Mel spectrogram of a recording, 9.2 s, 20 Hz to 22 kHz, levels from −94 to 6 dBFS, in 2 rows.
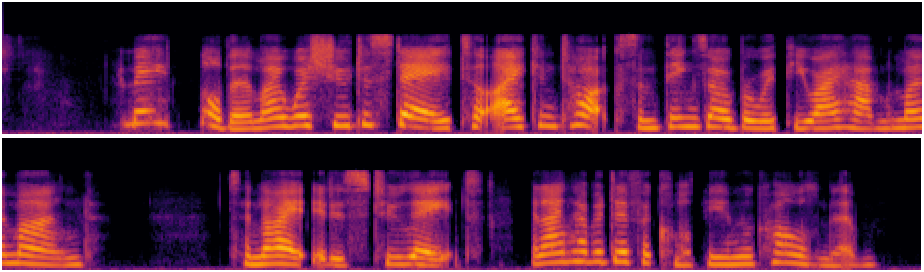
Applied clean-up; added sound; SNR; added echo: neural diffusion model UNIVERSE++.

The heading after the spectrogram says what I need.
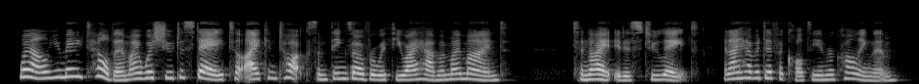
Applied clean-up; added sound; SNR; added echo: neural mask model DeepFilterNet 3.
